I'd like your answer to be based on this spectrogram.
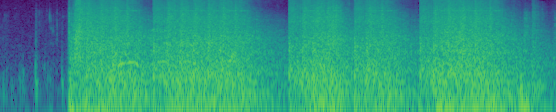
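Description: Sustained bursts of Counter-Strike: Global Offensive gunfire, loud and close, starting abruptly after a quiet moment and continuing in dense rattling volleys with brief dips, alone without talk.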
